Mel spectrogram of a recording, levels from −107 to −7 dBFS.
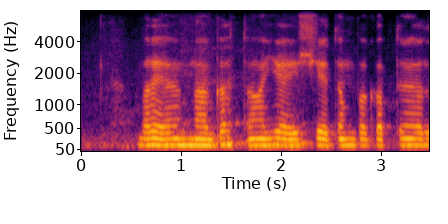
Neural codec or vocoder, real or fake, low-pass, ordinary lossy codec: autoencoder, 48 kHz, 128 numbers a frame, DAC-VAE, trained on Japanese speech; fake; 7.2 kHz; Opus, 32 kbps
